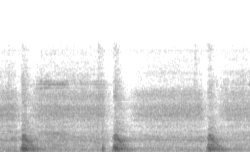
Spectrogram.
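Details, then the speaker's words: Airless spray pump starting up on solvent, air motor driven: regular hissing strokes about once a second as it cycles with fluid flowing freely. "s pressurized the pump will actually stop of its own volition because it can only pump it up so far and stop"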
